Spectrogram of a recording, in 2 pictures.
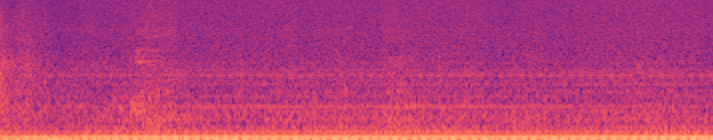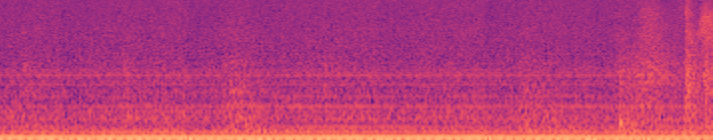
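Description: A steady low electrical or motor hum with a faint hiss, unchanging throughout.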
